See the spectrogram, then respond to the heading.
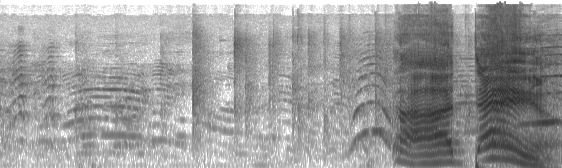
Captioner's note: audience laughing; audience cheering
